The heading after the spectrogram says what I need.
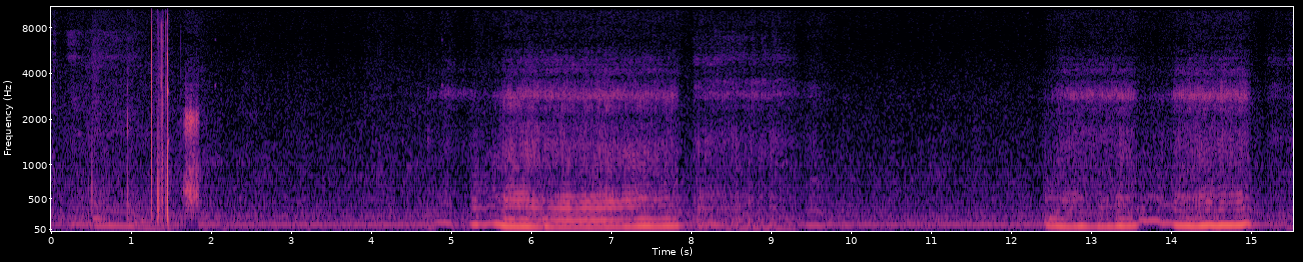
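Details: Tired male sleeping after New Year fireworks finally stopped, snoring: soft, low rumbling snores roughly every seven seconds over quiet room noise, brief rustle at start.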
